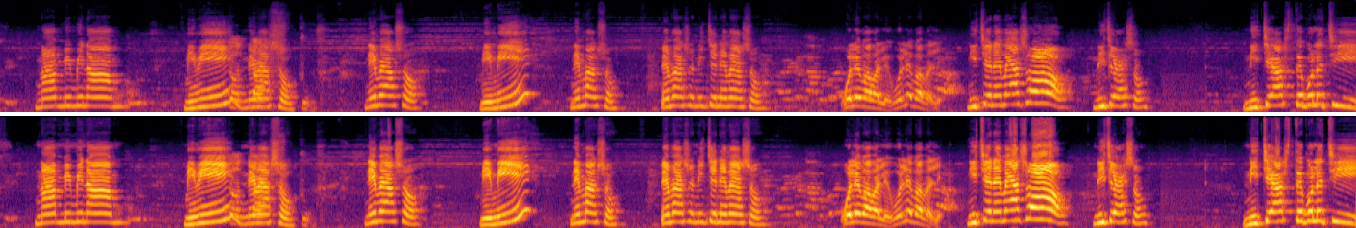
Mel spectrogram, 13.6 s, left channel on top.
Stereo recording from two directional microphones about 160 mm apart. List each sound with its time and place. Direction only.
0.3 s a woman's voice: 30° right (ahead or behind)
12.5 s a woman's voice: 35° right (ahead or behind)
